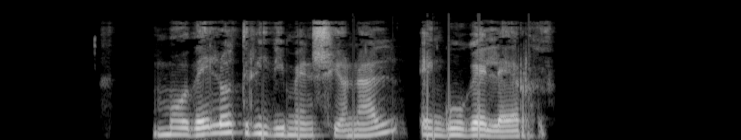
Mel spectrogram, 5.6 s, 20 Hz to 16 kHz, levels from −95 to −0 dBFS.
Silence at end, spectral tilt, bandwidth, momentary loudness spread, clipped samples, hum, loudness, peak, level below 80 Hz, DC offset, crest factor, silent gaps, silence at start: 1.45 s; -5 dB/octave; 9.6 kHz; 8 LU; under 0.1%; none; -26 LUFS; -8 dBFS; -60 dBFS; under 0.1%; 20 dB; 3.07-3.14 s; 1.15 s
